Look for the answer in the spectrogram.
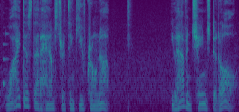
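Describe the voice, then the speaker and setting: A man's voice: medium pitch, animated, unhurried, soft background music, natural voice. A man voicing an aloof, sardonic young man in a fantasy video game, with dry sarcastic delivery. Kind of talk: video game dialogue acting.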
